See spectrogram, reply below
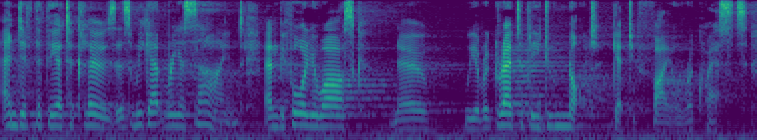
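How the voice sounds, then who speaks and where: A woman's voice: medium pitch, normal speed, a bit bright, natural voice. A woman playing a genteel, theatrical grand lady ghost in an audio drama, prim and melodramatic, with long reverb. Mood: dignified, wistful. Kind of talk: acted audio drama dialogue.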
